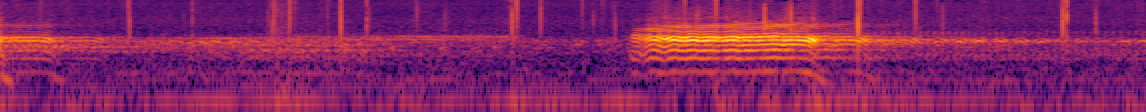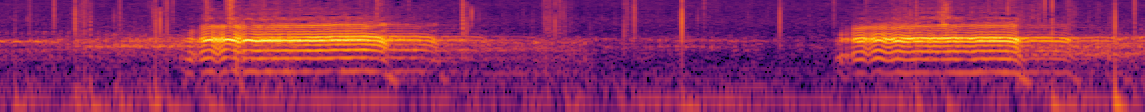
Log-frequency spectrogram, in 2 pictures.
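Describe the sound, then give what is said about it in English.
A seal pup that has lost its mother cries out three times in long, wavering, bleat-like wails with a rich harmonic tone, each lasting about a second, spaced a few seconds apart over a low steady background. “There's no sound more heartrending than that of a pup who has lost his mother.”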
